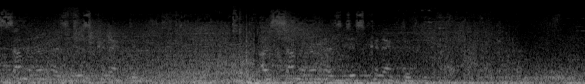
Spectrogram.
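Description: A large structure in a video game explodes with a heavy rumbling blast.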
